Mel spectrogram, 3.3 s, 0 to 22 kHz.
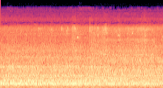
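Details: Outdoor unit of 2009 Samsung 9000 on/off air conditioner after burnt capacitor replaced, straining on very hot days: steady, even hiss and hum, no clicking, rattling or stalling; compressor running normally and compressing gas.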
